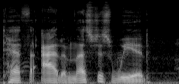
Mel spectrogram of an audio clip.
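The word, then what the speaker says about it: Teth-Adam: like when it's when it's spelled and pronounced teth Adam that's just weird like it's not what's up it's not wrong it is teth Adam but teth attempt it sounds so much more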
